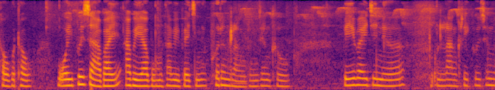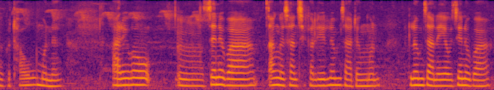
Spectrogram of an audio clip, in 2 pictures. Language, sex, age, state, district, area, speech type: Bodo, female, 45-60, Assam, Chirang, rural, spontaneous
